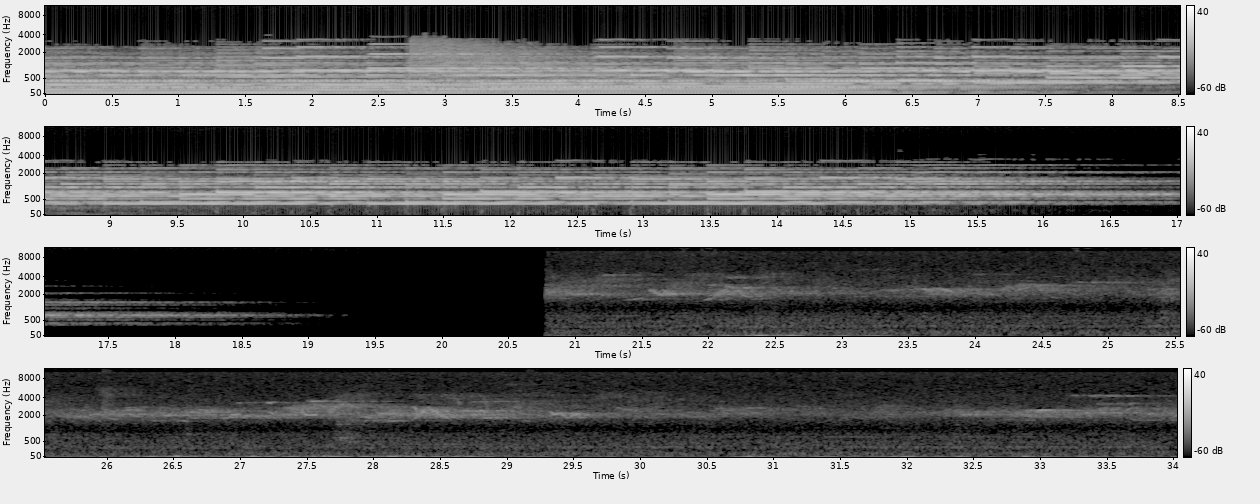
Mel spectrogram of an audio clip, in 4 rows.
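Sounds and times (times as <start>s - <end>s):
ambient music chord: 0.0s - 18.2s.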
